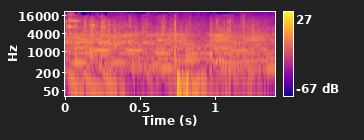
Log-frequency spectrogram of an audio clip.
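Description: A horse in a period drama scene gallops with quick rhythmic hoofbeats, then lets out a short neigh partway through, close and clear over a faint musical score.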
